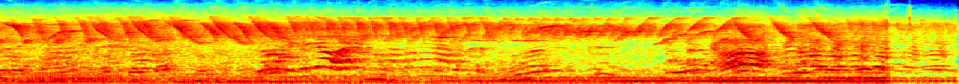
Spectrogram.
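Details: Canaries singing in a training simulation of a contest. A thick chorus of fast trills and chirps overlaps with clear human speech and a low hum, dropping slightly at the end.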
